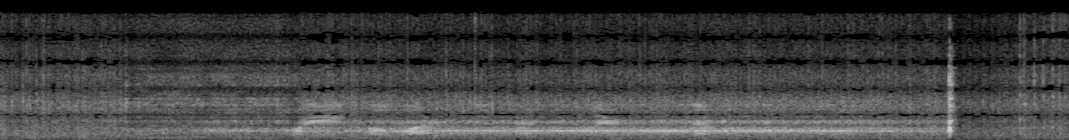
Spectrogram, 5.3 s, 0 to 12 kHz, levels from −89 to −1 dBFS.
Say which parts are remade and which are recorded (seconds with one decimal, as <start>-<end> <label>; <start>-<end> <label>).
0.0-0.6 recorded; 0.6-1.5 remade; 1.5-5.3 recorded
